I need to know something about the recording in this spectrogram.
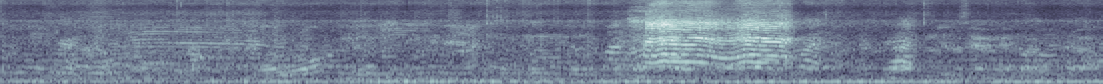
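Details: Goat kids at a crowded goat market give one strong, quavering bleat midway. Constant human babble and a low mechanical hum run underneath.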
